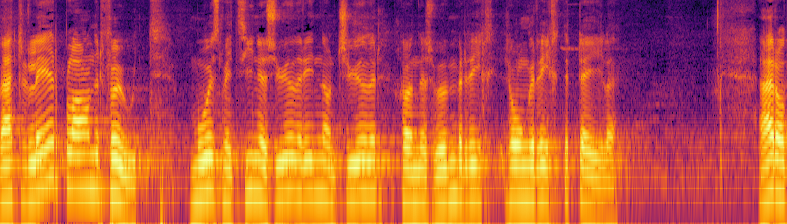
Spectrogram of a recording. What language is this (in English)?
Swiss German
